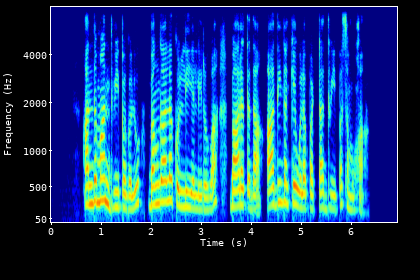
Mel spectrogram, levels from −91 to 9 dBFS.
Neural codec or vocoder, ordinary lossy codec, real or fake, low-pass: codec, 16 kHz, 8 kbps, FunCodec, trained on Chinese and English, 25 frames a second; none; fake; 7.2 kHz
